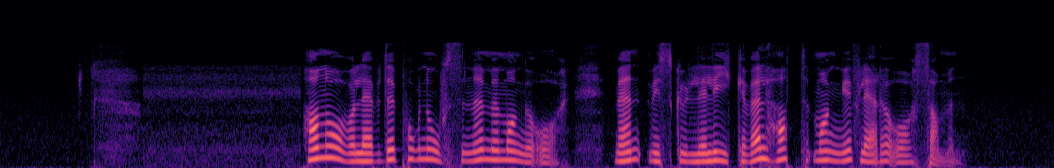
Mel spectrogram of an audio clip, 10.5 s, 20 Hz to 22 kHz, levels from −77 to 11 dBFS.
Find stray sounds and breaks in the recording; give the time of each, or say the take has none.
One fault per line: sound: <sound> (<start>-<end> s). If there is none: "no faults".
no faults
